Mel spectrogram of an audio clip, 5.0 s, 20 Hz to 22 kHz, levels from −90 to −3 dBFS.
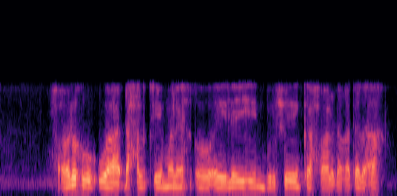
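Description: Right at the end, from 4.50 to 4.92 s, there's an AMR rate drop: the narrowband call audio stays in the same band with no gap, but the speech turns buzzier and more synthetic, which fits the codec stepping down from 12.2 to 4.75 kbps.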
